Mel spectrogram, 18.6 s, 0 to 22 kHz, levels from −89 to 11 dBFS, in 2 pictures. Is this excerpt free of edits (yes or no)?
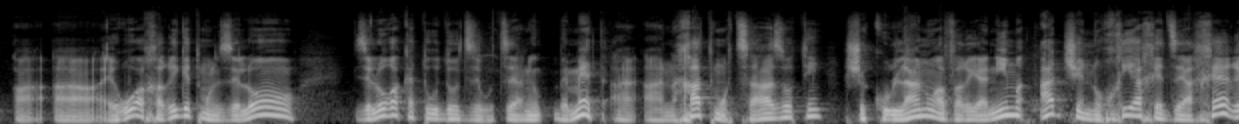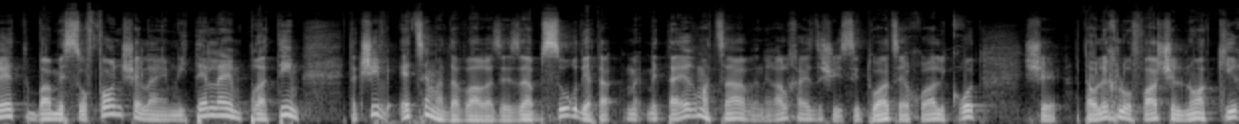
yes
